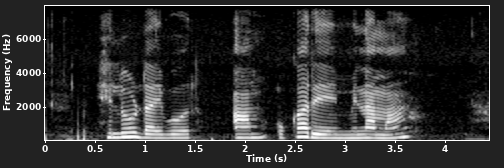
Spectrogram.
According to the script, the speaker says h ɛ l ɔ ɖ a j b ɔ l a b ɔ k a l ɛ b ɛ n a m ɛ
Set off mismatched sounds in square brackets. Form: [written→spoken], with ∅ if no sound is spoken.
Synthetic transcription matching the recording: h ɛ l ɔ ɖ a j b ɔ [l→ɾ] a [b→m] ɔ k a [l→ɾ] ɛ [b→m] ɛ n a m [ɛ→a]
